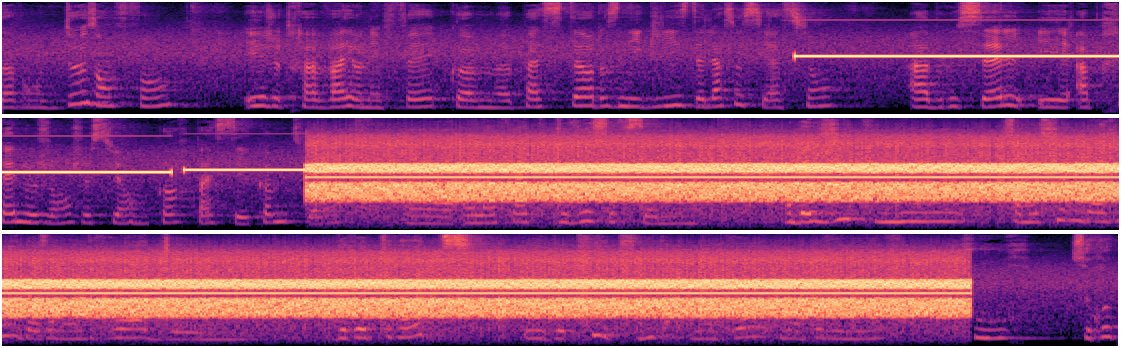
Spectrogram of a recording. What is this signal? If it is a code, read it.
Dial-up modem handshake (low-speed, two carriers), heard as two whistles, then hiss.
